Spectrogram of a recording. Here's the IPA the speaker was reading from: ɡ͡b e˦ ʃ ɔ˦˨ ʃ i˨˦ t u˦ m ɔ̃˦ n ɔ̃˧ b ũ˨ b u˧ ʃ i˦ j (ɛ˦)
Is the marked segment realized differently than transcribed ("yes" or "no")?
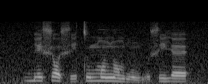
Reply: no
